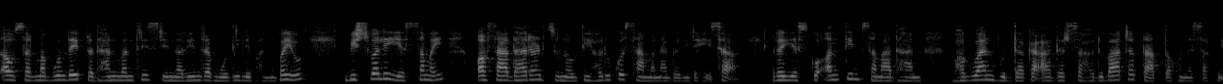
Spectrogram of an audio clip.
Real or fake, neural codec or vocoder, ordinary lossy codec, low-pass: real; none; none; 7.2 kHz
